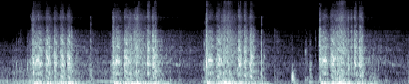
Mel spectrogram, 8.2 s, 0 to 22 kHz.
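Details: 1995 Subaru after replacing a fusible link burned out by reversed battery cables, not started for a few days: three long cranking bursts, starter churning steadily between pauses, engine turns over evenly but does not catch yet.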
